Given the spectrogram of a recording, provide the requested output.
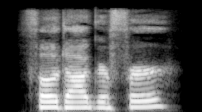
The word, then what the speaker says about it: photographer: In English, some words are pronounced with extra emphasis on one part. For example, photograph, photographer, and photographic. The stress moves, and that changes the sound.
